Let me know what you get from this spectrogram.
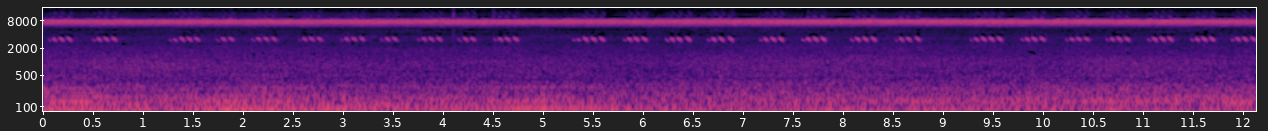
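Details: Cricket chirping for sleep, short pulsed chirps of three or four notes repeated about every half second over a steady high continuous trill from other insects, with low rumbling background noise.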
